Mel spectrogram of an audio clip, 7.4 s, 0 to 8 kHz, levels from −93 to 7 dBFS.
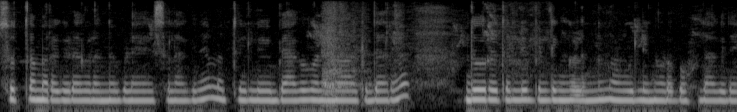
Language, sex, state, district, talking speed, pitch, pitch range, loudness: Kannada, female, Karnataka, Bijapur, 100 wpm, 220 Hz, 215-225 Hz, -36 LUFS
